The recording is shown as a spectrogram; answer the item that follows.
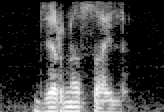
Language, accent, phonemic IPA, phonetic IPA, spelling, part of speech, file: Armenian, Eastern Armenian, /d͡zernɑˈsɑjl/, [d͡zernɑsɑ́jl], ձեռնասայլ, noun, Hy-ձեռնասայլ.ogg
- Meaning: handcart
